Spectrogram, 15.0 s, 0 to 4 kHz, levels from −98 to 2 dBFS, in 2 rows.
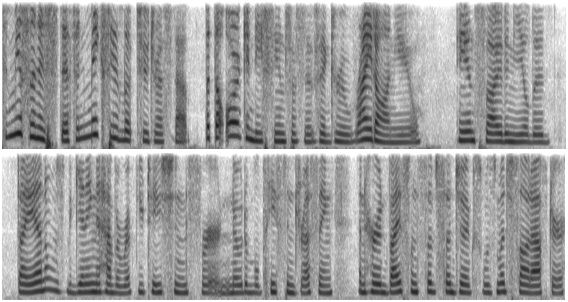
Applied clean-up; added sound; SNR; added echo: neural mask model Resemble Enhance denoiser.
